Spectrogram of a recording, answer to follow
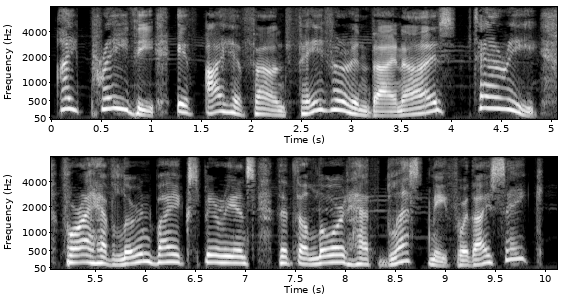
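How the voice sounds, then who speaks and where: Man acting a swooping, slow, wheedling biblical patriarch. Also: high voice, big pitch swings, exaggerated voice. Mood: entreating. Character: Laban, wheedling biblical patriarch and master of flocks. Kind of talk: dramatised audio Bible acting.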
